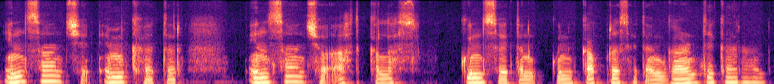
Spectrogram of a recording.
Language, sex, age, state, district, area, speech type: Kashmiri, male, 45-60, Jammu and Kashmir, Baramulla, rural, spontaneous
